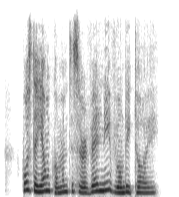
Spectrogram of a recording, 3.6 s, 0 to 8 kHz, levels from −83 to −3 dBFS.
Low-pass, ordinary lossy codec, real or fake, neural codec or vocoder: 7.2 kHz; Opus, 64 kbps; fake; codec, 16 kHz in and 24 kHz out, 0.4 kbps, LongCat-Audio-Codec, fine tuned four codebook decoder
